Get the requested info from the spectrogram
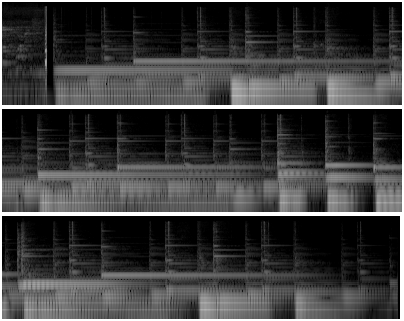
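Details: A gentle mallet-percussion melody, like vibraphone or marimba, plays over a steady bass line with no animal sound.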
